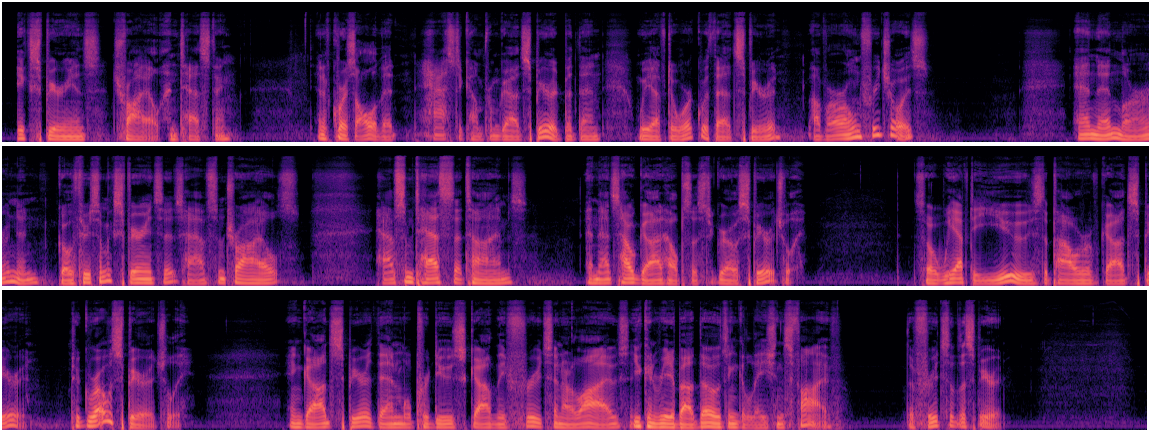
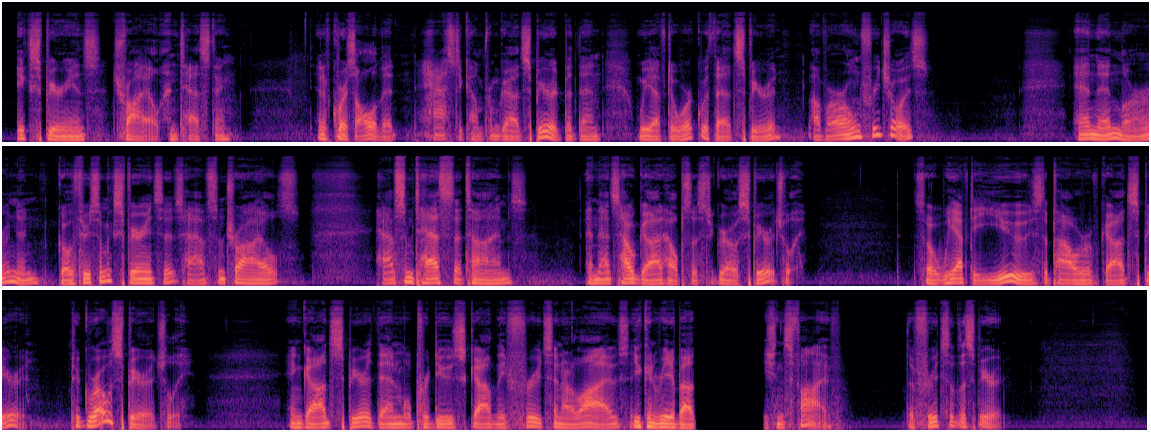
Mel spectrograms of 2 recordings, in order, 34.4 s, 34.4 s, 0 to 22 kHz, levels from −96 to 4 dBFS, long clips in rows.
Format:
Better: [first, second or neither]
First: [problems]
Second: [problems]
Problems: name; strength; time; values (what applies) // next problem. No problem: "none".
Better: first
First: none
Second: audio cutting out; at 30 s for 0.5 s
